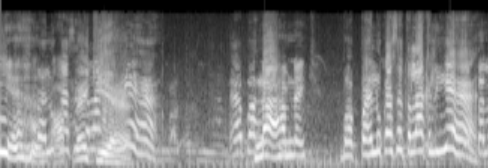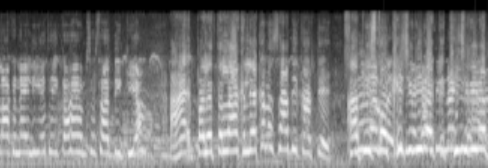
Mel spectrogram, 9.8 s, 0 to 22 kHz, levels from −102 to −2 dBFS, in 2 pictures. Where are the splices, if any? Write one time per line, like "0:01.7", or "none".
none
